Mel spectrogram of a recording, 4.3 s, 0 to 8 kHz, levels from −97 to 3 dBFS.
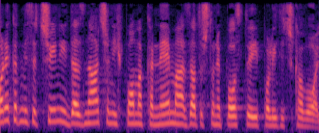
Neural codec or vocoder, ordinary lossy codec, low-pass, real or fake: none; none; 7.2 kHz; real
